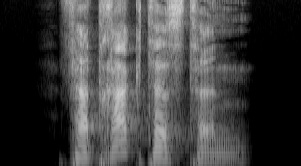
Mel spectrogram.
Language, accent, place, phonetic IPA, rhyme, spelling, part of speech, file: German, Germany, Berlin, [fɛɐ̯ˈtʁaktəstn̩], -aktəstn̩, vertracktesten, adjective, De-vertracktesten.ogg
- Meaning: 1. superlative degree of vertrackt 2. inflection of vertrackt: strong genitive masculine/neuter singular superlative degree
